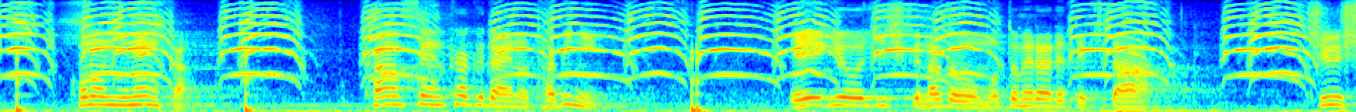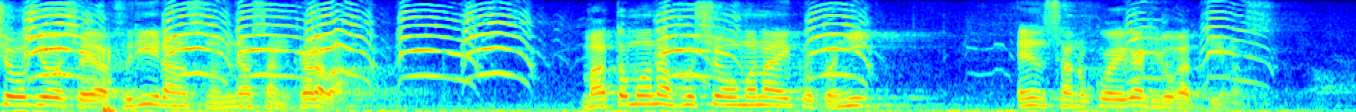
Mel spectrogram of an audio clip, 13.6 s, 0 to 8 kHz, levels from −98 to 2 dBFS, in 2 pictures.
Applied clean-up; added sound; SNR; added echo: none; Gull, seagull; 1 dB; none.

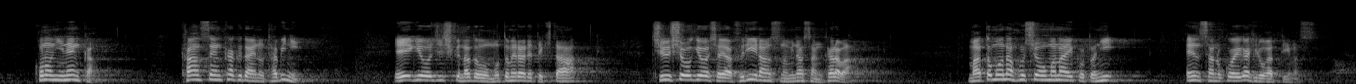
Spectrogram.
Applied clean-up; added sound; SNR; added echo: none; none; none; none.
